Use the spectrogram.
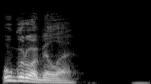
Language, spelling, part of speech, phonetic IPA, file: Russian, угробила, verb, [ʊˈɡrobʲɪɫə], Ru-угробила.ogg
- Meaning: feminine singular past indicative perfective of угро́бить (ugróbitʹ)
